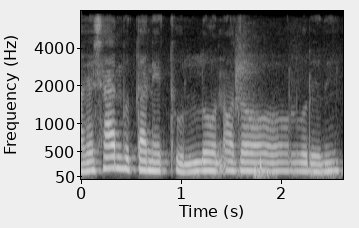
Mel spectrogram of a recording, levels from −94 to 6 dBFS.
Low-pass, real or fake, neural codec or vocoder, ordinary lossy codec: 7.2 kHz; real; none; none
